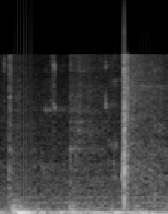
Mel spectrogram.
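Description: Badminton racket striking a shuttlecock in a rally, with one sharp crack about one and a half seconds in and a fainter hit near the start. Dull low thuds of the players' footwork on the court come early on.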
